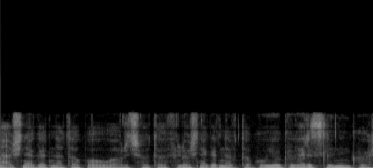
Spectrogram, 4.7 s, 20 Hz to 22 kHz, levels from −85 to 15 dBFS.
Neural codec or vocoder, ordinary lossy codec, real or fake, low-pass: none; MP3, 64 kbps; real; 7.2 kHz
